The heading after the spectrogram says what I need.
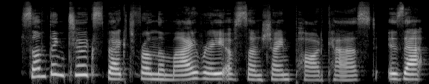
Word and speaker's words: Mayra: only because i'm hispanic my name is pronounced myra and it's spelled m-a-y-r-a m-a-y-r-a yeah also if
